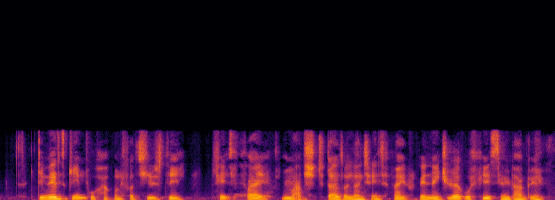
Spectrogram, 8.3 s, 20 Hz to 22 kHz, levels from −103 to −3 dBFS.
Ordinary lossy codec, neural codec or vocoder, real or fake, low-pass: none; codec, 16 kHz, 1 kbps, FreqCodec, larger model; fake; none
